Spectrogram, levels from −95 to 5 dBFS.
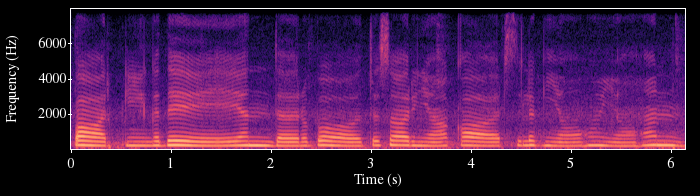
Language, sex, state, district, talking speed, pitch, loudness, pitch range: Punjabi, female, Punjab, Kapurthala, 90 wpm, 225 Hz, -18 LUFS, 215-240 Hz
